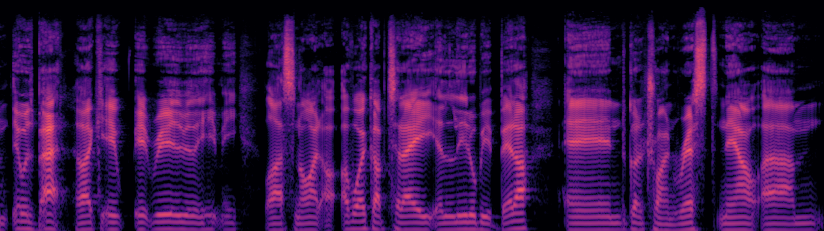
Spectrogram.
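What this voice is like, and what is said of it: Croaky, low-energy sick voice. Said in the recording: “maybe I'm a bit low energy, why my voice is a little bit croaky”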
